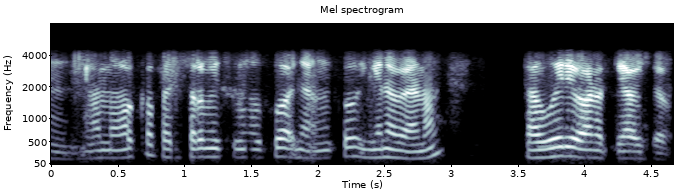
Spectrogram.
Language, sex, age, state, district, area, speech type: Malayalam, female, 45-60, Kerala, Pathanamthitta, rural, conversation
